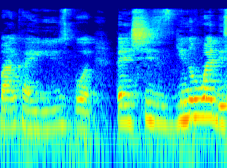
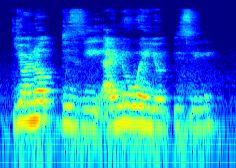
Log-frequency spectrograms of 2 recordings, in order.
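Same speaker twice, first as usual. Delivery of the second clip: play-acted firm, stern, serious no-joke tone. Retelling a caller's reply after being told she was busy: imitating a stern voice. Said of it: "His voice was quite stern".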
